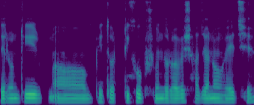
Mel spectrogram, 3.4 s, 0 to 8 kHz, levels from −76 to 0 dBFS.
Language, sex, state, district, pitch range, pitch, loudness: Bengali, male, West Bengal, Jalpaiguri, 95-105 Hz, 100 Hz, -33 LUFS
